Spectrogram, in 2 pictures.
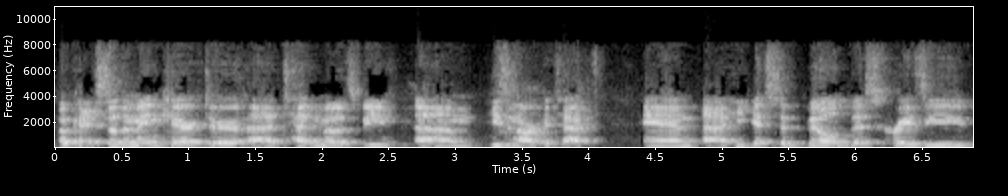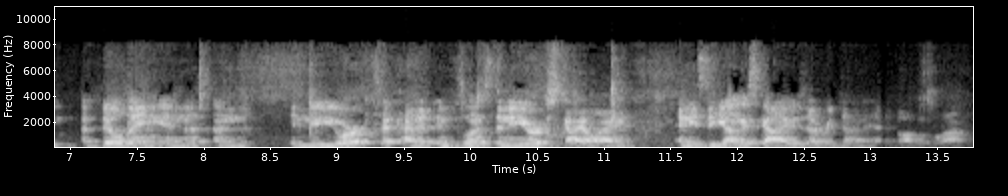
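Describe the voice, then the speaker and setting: A man leading a workshop, a little raspy from a cold, talking in a relaxed conversational way with fillers. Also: low-pitched, normal speed, dull audio, slight background noise. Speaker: workshop presenter, instructional design manager. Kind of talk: workshop presentation. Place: classroom or meeting room. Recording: echoey room, voice from far off.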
